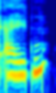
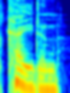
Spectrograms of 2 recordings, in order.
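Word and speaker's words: Kaeden: Uh it's Cayden. I'm so sorry. Oh, don't worry. People often get my name wrong. Haha. They never know how to spell it. It's k a e d e n, in case you ever need to write it.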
